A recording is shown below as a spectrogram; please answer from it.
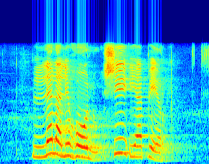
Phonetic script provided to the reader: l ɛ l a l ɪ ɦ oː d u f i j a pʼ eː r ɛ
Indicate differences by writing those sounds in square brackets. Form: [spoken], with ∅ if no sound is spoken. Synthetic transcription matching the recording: l ɛ l a l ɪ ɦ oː [n] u [ʃ] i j a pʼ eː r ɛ

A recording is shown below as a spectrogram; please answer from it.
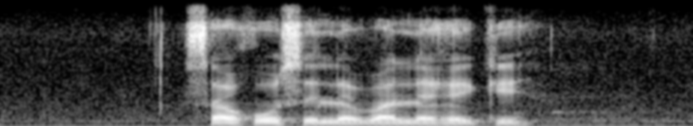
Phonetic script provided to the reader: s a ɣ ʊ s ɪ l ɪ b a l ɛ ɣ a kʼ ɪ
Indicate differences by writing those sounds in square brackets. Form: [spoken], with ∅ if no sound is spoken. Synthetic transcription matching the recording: s a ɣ ʊ s ɪ l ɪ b a l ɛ ɣ [ɛ] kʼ ɪ

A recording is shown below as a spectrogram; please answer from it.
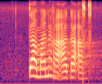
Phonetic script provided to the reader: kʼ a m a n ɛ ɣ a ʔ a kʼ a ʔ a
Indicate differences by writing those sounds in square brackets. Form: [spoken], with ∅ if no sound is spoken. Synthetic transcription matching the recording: [tʼ] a m a n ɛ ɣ a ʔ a kʼ a ʔ a

